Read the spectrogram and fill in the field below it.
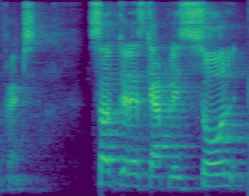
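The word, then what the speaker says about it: Seoul: South Korea's capital is soul s e o u l s e o u l Soul the E is silent Soul United States we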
